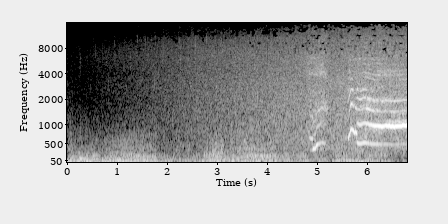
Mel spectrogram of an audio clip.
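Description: Heavy rain building up to a steady downpour. About five seconds in, a young male voice breaks into an anguished cry that rises and is held as a long wail of grief.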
